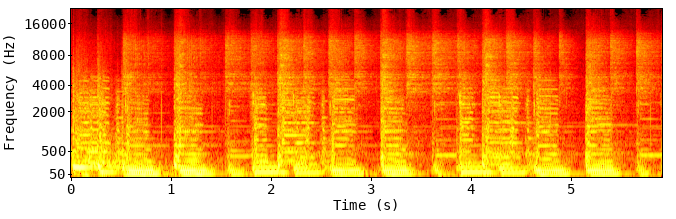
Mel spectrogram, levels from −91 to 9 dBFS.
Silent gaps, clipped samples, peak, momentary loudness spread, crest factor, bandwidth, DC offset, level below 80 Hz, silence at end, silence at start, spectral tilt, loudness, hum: none; 2%; 0 dBFS; 6 LU; 8 dB; over 20 kHz; under 0.1%; -14 dBFS; 0 s; 0 s; -4.5 dB/octave; -9 LUFS; none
